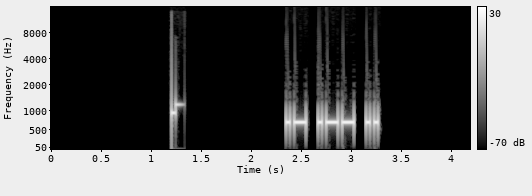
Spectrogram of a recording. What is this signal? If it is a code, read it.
Morse code, heard as a keyed tone, about 30 wpm, 700 Hz. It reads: AWI
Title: USA Call Sign Postfixes - 3 Letters 30wpm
